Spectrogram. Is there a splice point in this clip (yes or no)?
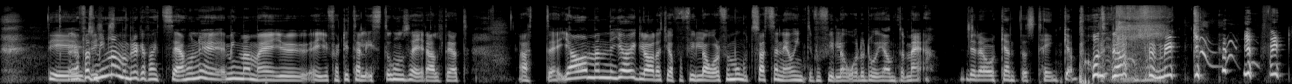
no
